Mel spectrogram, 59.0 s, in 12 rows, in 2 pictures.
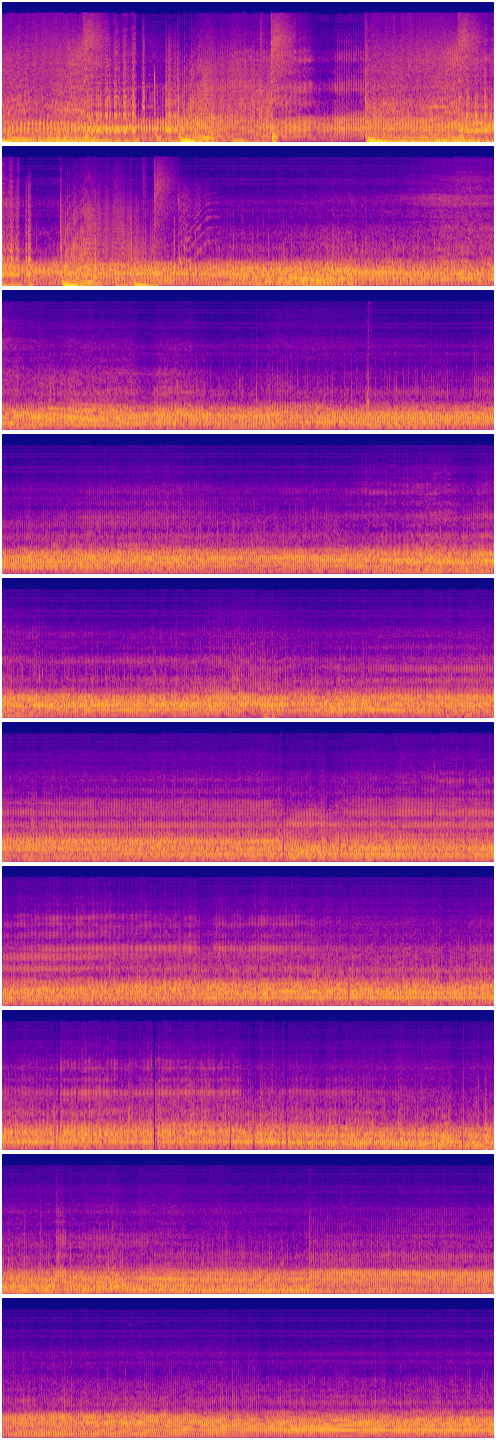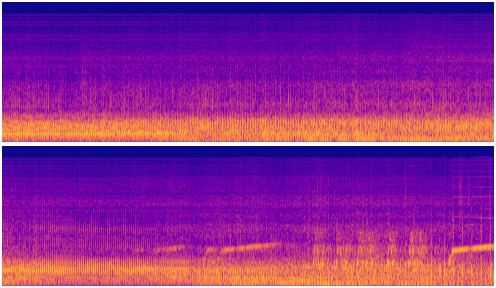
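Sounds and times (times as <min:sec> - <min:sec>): motorcycle engine revving: 0:00.0 - 0:59.0
wind rushing past microphone: 0:07.4 - 0:10.4.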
